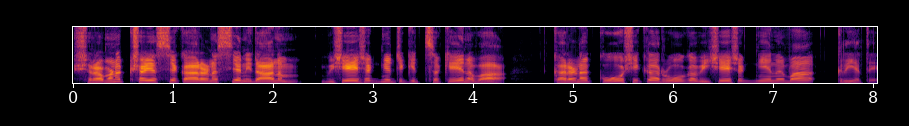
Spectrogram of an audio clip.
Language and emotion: Sanskrit, neutral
